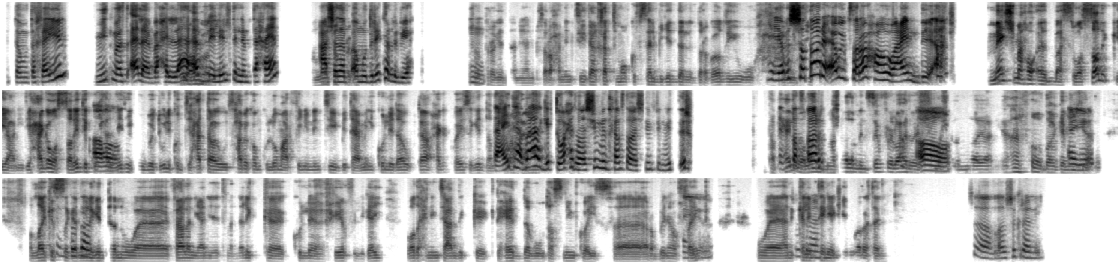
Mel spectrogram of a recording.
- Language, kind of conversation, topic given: Arabic, podcast, إزاي تفضل محافظ على حماسك بعد فشل مؤقت؟
- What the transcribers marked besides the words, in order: distorted speech; laughing while speaking: "يعني"; in English: "الميد ترم"; other noise; chuckle; tapping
